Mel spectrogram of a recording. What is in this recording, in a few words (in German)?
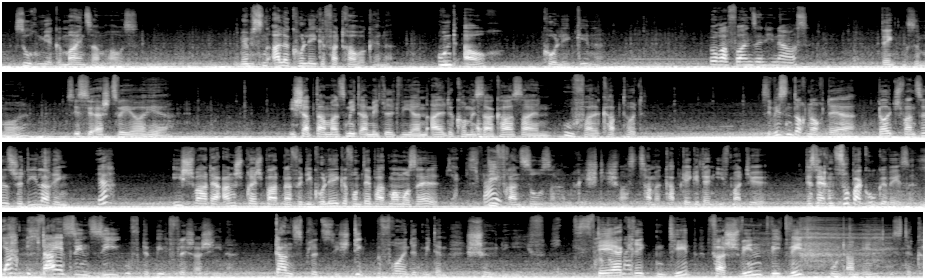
Hoerspiel de mit pfaelzischem Dialekt guter aber abgebruehter Bulle; SWR Radio Tatort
